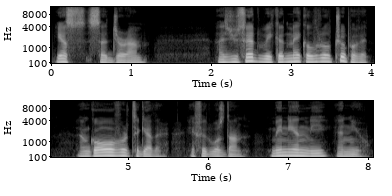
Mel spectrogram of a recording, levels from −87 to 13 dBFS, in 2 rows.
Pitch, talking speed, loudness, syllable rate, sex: 125 Hz, 195 wpm, -18 LUFS, 5.4 syllables/s, male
